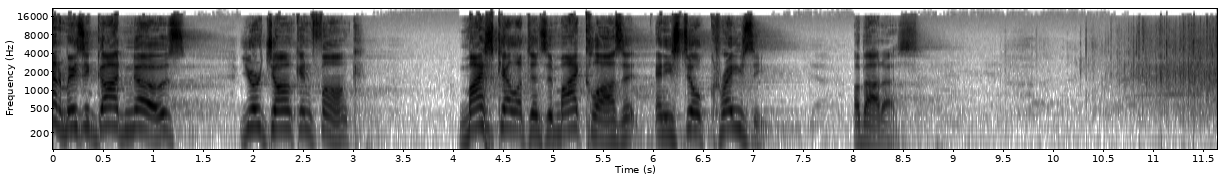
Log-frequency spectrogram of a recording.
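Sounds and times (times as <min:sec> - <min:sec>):
speech: 0:00.0 - 0:03.2, 0:04.0 - 0:07.2, 0:08.0 - 0:08.7
audience clapping: 0:10.2 - 0:11.6.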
